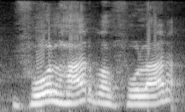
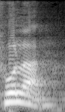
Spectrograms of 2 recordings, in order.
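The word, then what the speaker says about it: Wöhler: তো এরপরে জার্মান বিজ্ঞানী ভোলার 1828 সালে, ভোলার বা কোনো বইয়ে ভোলহার লেখা থাকে, ভোলার, জার্মান প্রোনাউন্সিয়েশন একটু অন্যরকম, WOHLER, এটা জার্মান লেটার।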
